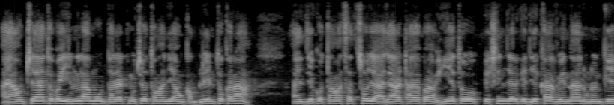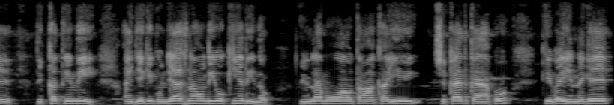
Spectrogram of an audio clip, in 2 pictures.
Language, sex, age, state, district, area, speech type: Sindhi, male, 30-45, Delhi, South Delhi, urban, spontaneous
